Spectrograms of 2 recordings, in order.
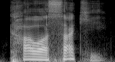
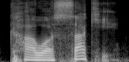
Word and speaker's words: Kawasaki: this one for example so how do you pronounce this as in English so let's say volume or intensity okay pitch I believe you would go kawasaki so you always put accent on each syllables right so Kawa sake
